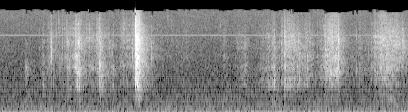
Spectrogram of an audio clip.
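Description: Paper gift wrapping being torn and crumpled by hand as a small wrapped item is unwrapped: scattered rustles and crackles, with one sharp crackle about a second and a half in and a longer bout of rustling near the end.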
